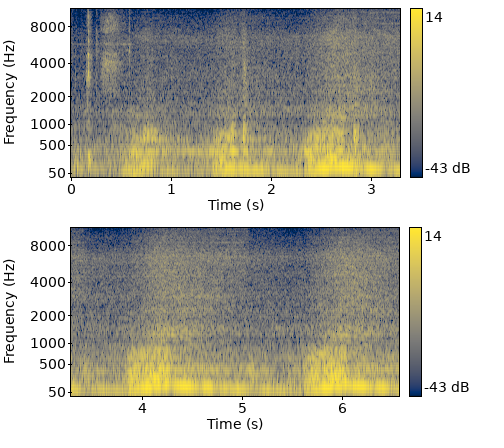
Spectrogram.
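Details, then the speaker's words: Auction car with a MultiAir turbo engine, no clutch action and smoking when the clutch is released: three clean throttle blips with revs rising and falling smoothly and no knock or miss. The engine itself sounds healthy. "part sounds good yeah the engine sounds good"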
